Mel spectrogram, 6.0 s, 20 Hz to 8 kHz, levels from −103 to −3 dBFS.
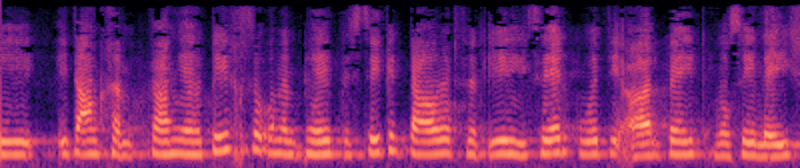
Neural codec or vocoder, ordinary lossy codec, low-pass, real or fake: codec, 16 kHz, 2 kbps, FreqCodec, smaller model; MP3, 32 kbps; 7.2 kHz; fake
